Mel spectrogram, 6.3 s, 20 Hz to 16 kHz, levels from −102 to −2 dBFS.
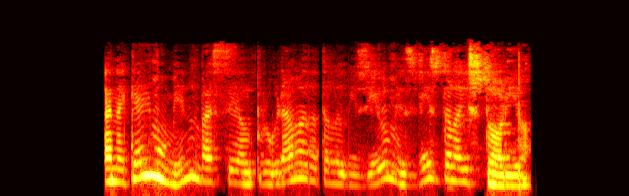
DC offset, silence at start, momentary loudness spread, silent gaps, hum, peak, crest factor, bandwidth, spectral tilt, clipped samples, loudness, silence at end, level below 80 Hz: under 0.1%; 1.05 s; 17 LU; none; none; -4 dBFS; 20 dB; 7.8 kHz; -5 dB/octave; under 0.1%; -22 LUFS; 1 s; -68 dBFS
